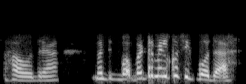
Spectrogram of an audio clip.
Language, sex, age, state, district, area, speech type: Kannada, female, 45-60, Karnataka, Dharwad, rural, conversation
